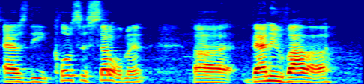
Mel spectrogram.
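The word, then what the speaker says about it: Vanavara: the closest settlement uh vanu vala i didn't make this up that's how you pronounce it um and unfortunately for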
